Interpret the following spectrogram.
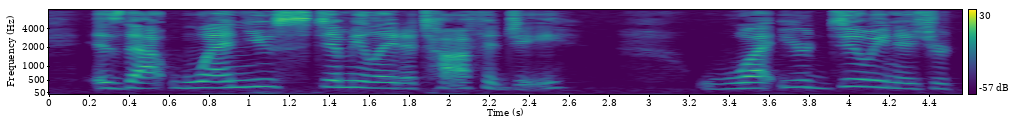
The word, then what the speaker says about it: autophagy: People say either call it um autophagy or autoagi. People say it different. You can tell me I said it wrong. I kind of landed on autophagy. I feel like autophagy is the best way to say it.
